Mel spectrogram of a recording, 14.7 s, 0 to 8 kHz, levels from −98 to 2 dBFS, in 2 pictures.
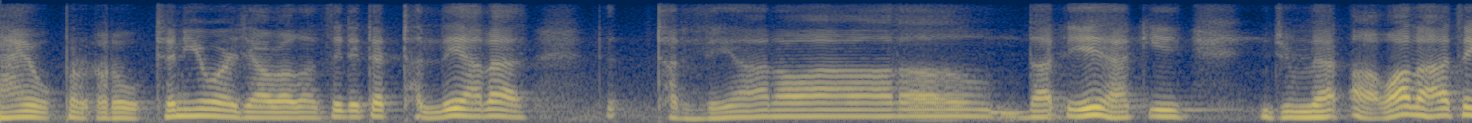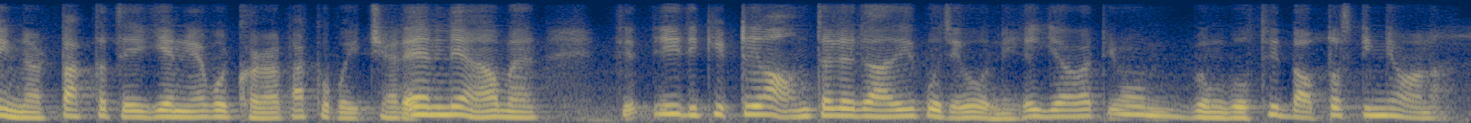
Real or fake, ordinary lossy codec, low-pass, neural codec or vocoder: fake; none; 7.2 kHz; codec, 16 kHz, 0.5 kbps, FunCodec, trained on Chinese and English, 25 frames a second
